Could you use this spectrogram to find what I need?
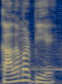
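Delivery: ordinary delivery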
